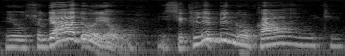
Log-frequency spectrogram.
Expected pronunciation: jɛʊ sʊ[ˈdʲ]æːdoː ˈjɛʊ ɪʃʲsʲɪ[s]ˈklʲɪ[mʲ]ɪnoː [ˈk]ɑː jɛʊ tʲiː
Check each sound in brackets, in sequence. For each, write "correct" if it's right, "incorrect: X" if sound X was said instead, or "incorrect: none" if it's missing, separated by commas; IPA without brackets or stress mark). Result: incorrect: ɡʲ, incorrect: none, incorrect: bʲ, correct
